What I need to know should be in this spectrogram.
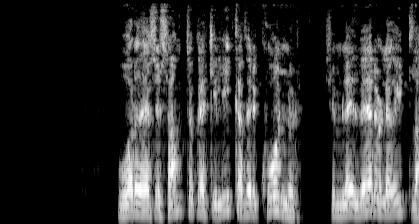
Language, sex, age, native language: Icelandic, male, 60-69, Icelandic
